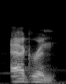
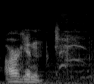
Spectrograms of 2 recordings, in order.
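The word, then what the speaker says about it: Agrun: Also, it's Agrin, not Argon.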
